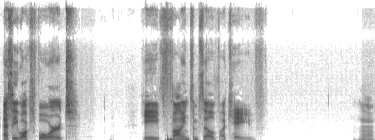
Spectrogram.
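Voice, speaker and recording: A man telling a fantasy story as its narrator, in halting, deliberate phrases with dramatic pauses. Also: medium pitch, lively intonation, a bit bright, clear, resonant tone, no room sound.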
